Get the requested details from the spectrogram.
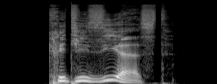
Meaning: second-person singular present of kritisieren
- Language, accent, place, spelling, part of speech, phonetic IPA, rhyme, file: German, Germany, Berlin, kritisierst, verb, [kʁitiˈziːɐ̯st], -iːɐ̯st, De-kritisierst.ogg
